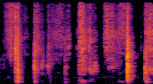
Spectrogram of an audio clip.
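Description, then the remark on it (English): A deck of oracle cards being shuffled during a card reading: a quick series of about eight soft, crisp, papery bursts, each a brief rustling slap with short pauses between, fairly quiet and with no talking. “Okay, one more shuffle, because they actually told me to pick the fairies, and I don't want to read all that again.”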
